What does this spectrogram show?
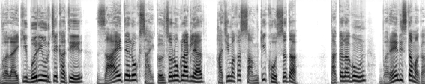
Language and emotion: Goan Konkani, happy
